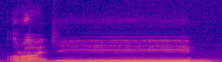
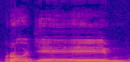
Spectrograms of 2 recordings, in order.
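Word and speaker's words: رجيم: Rajim. Maka sempurnalah bunyi i-nya. Kalau tidak, maka jangan kaget kita. Mungkin jangan-jangan itu bacaan kita selama ini rojim, rojim.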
